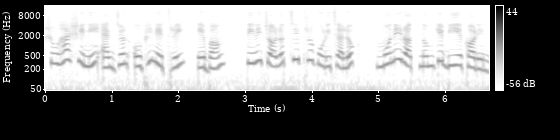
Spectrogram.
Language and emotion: Bengali, neutral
